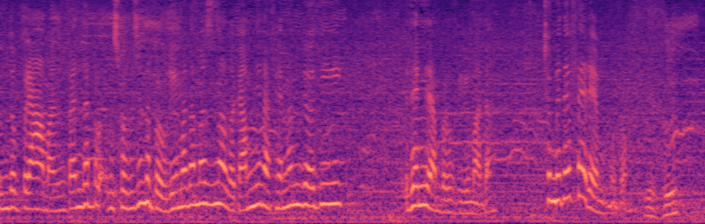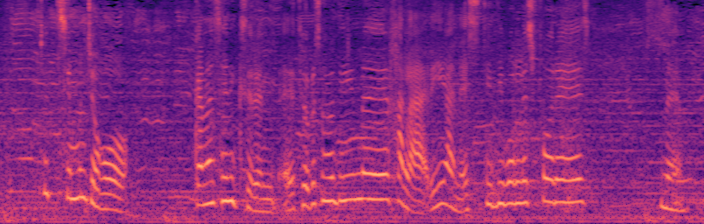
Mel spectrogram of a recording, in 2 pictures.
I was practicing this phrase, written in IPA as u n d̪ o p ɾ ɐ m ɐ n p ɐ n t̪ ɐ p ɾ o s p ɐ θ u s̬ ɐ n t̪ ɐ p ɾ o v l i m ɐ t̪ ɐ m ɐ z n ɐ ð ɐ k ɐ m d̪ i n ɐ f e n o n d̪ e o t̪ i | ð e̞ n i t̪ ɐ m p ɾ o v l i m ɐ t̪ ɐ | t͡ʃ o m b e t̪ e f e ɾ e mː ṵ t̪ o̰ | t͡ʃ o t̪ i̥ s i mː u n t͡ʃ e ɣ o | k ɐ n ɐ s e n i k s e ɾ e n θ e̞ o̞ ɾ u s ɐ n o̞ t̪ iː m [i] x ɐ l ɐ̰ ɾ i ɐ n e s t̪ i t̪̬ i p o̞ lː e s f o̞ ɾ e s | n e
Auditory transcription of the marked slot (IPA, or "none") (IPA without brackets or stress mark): e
